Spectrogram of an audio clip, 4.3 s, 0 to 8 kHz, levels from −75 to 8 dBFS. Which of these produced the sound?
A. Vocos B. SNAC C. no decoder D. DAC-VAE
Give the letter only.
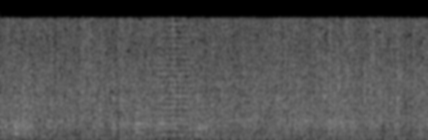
C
